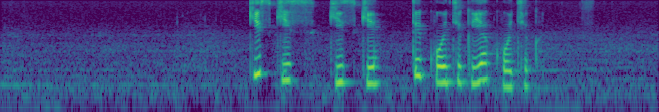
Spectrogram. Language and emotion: Russian, positive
